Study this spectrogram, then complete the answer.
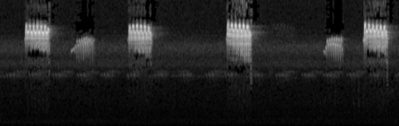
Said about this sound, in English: Cedar waxwings sound like tiny mice snoring.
